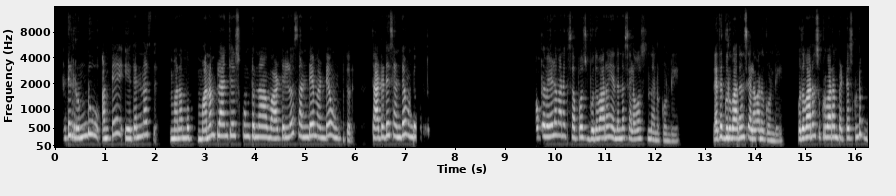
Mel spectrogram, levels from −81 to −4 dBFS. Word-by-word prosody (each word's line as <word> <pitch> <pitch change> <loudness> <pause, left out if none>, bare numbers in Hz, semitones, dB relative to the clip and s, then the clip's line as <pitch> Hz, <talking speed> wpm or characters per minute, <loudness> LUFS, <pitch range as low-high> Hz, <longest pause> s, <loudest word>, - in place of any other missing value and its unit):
అంటే 250 +7 -2
రొండు 305 +7 +2 0.3
అంటే 245 +8 -1 0.3
ఏదైనా 265 +7 0
స్ - - -34 0.4
మనము 245 +2 +2 0.3
మనం 280 +7 +2
ప్లాన్ 305 -1 +2
చేసుకుంటున్న 295 -2 -2 0.2
వాటిల్లో 260 +5 0
సండే, 285 0 +1
మండే 275 +2 -1
ఉంచుతారు. 210 -7 -6 0.4
సాటర్‌డే 270 +5 +3
సండే 290 +2 +2
ఉండకూడదు. 460 - -4 2.2
ఒకవేళ 285 +3 +2
మనకు 300 -1 -4
సపోజ్ 260 +1 0
బుధవారం 250 +4 +1
ఏదైనా 235 0 0
సెలవోస్తుందనుకోండి. 215 -7 -5 0.8
లేదా 230 +5 +4
గురువారం 250 +1 +5
సెలవనుకోండి. 220 -7 -1 0.4
బుధవారం 270 +5 +6
,శుక్రవారం 275 -1 +2
పెట్టేసుకుంటే 250 +6 -2
260 Hz, 105 wpm, -23 LUFS, 235-290 Hz, 2.2 s, బుధవారం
